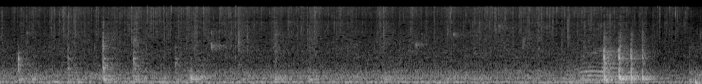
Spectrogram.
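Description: Fried rice sizzling in oil in a nonstick pan as it is stirred and turned with a wooden spatula, with scattered clicks and scrapes of the spatula against the pan. About six seconds in, a brief pitched sound, a little louder than the frying.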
